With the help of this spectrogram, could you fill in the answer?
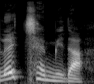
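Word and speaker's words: leche: 자, 엘레는 기본 발음이 리을이에요. 그래서 영어랑 똑같다고 보시면 돼요. 그럼 첫 번째는 리브로가 되겠죠. 얘는 책을 뜻하고요. 자, 이 다음은 레체입니다. 얘는 우유를 뜻해요. 그리고 루나 하면 달을 뜻하는 단어예요. 그래서 전부 다 리을로 발음이 돼요.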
